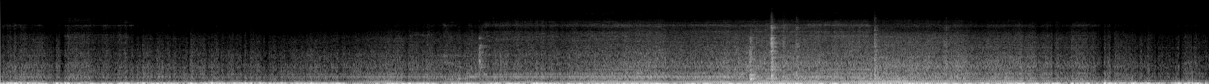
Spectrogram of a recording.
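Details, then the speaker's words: 1997 John Deere 310E backhoe, 4WD, 2,280 hours: diesel cranks and starts, then settles into a deep, steady, even rumble with no knocks or misses; normal running. "cranks up and runs [Music] good"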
